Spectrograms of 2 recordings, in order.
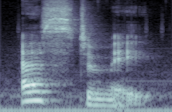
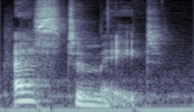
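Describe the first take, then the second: First: The final syllable sounds like 'eight'. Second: The final syllable sounds like 'it'. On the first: It is used as a verb. "that's a verb. Hear the difference in the ending there?" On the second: It is used as a noun. "Estimate is a noun"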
